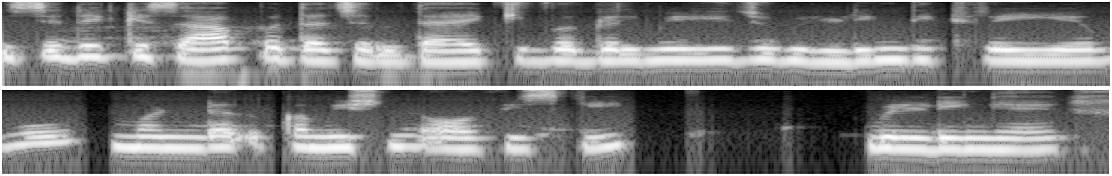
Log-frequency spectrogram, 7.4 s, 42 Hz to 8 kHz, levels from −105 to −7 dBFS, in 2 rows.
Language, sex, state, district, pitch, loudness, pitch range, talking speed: Hindi, female, Uttar Pradesh, Lucknow, 210 Hz, -17 LUFS, 200-220 Hz, 180 wpm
